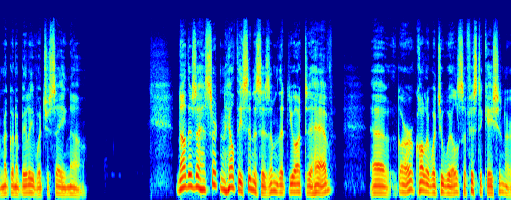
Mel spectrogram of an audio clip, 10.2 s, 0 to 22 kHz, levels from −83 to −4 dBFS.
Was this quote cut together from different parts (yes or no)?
yes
